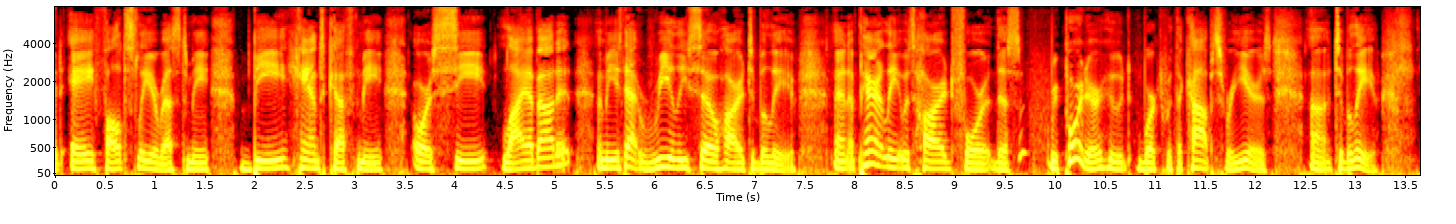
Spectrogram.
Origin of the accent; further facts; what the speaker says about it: New York, United States; I'm a New Yorker.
